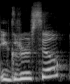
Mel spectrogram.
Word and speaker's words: Yggdrasil: They're all kind of interconnected because they're all part of this giant world tree called Yggdrasil. Huh. Which that was a great pronunciation.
